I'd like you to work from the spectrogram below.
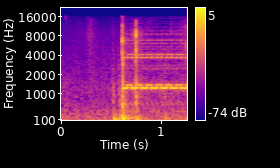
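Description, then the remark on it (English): A quiz buzzer sounds abruptly after a faint hush: a sharp double-hit attack, then a steady, bright electronic tone that holds loudly to the end, with no talking. “Fingers on buzzers.”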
